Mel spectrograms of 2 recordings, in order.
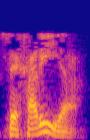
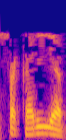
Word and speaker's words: Zecharía: Encontramos en esta declaración del profeta en los primeros versículos de la profecía de Zecharía, que así se pronuncia, en la Reina Valera parece como Zacarías, pero se pronuncia Zecharía.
